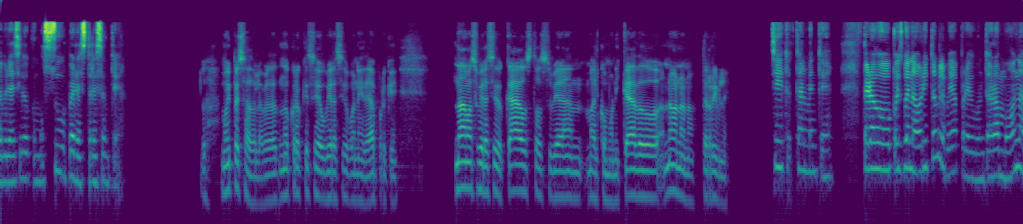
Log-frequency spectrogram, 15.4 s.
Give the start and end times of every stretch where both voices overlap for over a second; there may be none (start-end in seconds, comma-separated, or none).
none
